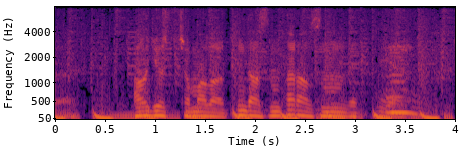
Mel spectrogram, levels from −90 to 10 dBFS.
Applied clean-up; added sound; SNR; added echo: none; none; none; none.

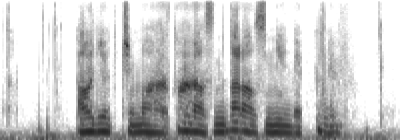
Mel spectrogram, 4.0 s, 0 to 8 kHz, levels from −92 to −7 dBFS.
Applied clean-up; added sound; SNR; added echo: neural diffusion model UNIVERSE++.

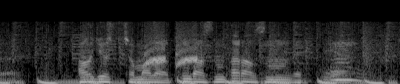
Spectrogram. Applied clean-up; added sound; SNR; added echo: none; Alarm; 5 dB; none.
